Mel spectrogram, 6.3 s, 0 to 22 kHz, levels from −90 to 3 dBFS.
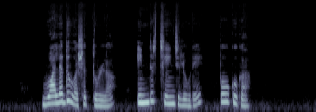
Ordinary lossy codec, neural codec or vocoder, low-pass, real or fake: none; none; 19.8 kHz; real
